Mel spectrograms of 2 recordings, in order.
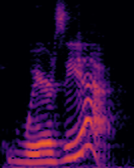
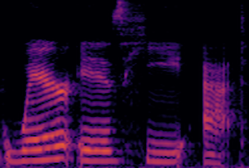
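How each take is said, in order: First: The words are contracted and run together quickly. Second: Every word is pronounced fully and separately.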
